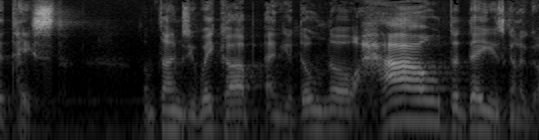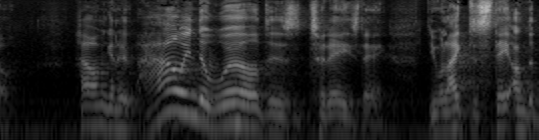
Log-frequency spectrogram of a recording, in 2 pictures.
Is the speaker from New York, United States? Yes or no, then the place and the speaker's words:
yes; New York City, New York, United States; English is a second language; moved away as an adult; now in California, United States; I grew up in Williamsburg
